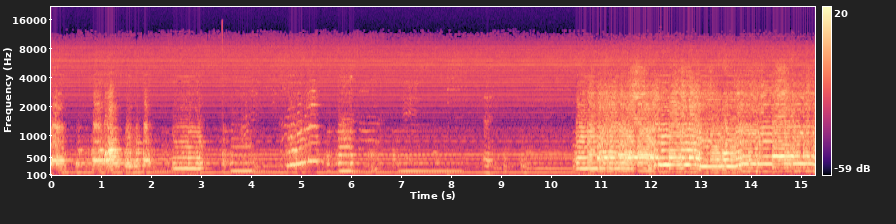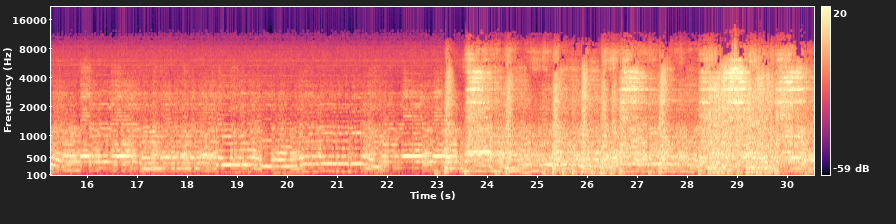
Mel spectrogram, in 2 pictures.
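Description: Raw black metal demo recording played from cassette. It opens with a sparse, quieter passage of held low notes and a few sliding tones. About ten seconds in, a louder sustained distorted guitar riff steps through chords, and about 23 seconds in drums and crashing cymbals join for the full band.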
